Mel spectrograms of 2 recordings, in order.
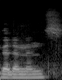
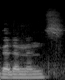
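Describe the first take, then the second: First: The word is pronounced the British way. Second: The word is pronounced the British way.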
